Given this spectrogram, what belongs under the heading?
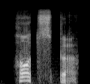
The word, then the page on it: hotspur: British English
